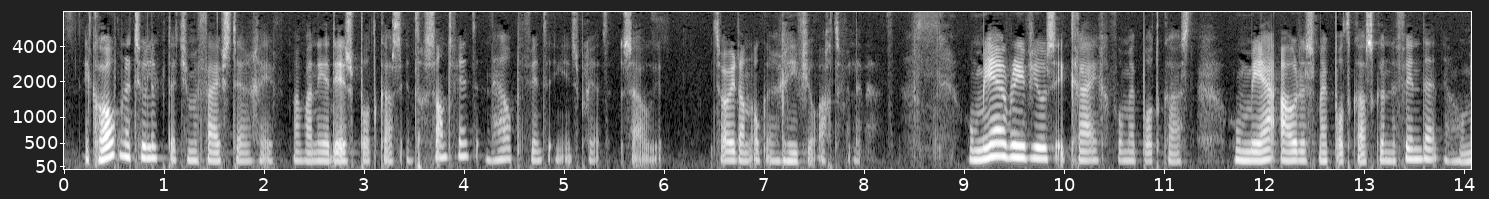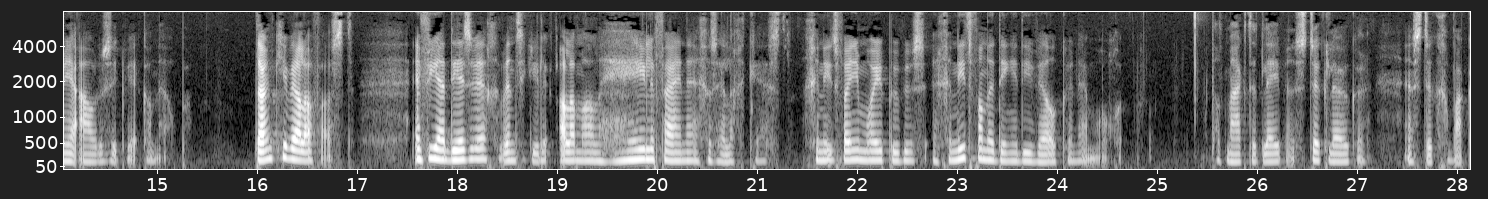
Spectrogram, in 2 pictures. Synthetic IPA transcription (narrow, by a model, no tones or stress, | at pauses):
ɪkhowpnatʰyːɹləɡd̥ɔtjəməfɛjfstɛrəxḛːftmaɹʋanɪːɹdeːzəpɔtkɑ̰ːstɪntərəsɑ̰ntfɪntɛnɦɛlˠpəfɪntɪ̰njə̰ɪ̰nspirɪːtw | sowjədɔnʔo̰ːkənrivjṵʔɑ̰xtə̥vələɛt | humɪːəɹrivjusɪ̰kʰːrɛjxfʊːɹmɛjpɔtkɑsthumɪəɹʔɔwdəɹsmɛjpɔtkʰɑstkønəfɪndənɛnɦumɪːɹʔɔ̰wdəɹsɪkʋɪ̰ːɹkɑnhɛ̰lˠpə | d̥ɑŋkʰjəʋɛlˠɑfɑ̰st | ʔɛnviadɪzəʋɛxʋɛnsɪkjøliʔɑ̰ləmaːlˠənɦeːləfɛjnəɛnχəzɛləɣə̥kʰɛst | χənitfɑnjəmoːjəpybəlˠsɛnχənitfɑndədɪŋəndiʋɛlˠkʰønɛ̰mo̰ːχən | d̥ɑtmaːk̚thətleːvənə̰nstøkløɥkər | ʔɛnnstøkχəmɑ̰kəl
